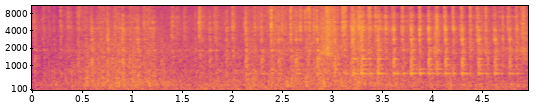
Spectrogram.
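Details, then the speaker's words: Removed left shock absorber from a Fiat Doblo 3 1.6 diesel, shaken by hand: loose metallic clacks about three a second as its internals have come apart; caused thumping from left side even on smooth road. "Vay be bir amatör bu kadar ses yapar mı ya"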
